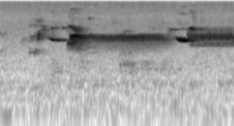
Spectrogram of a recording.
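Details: Male orange-and-black canary sings a drawn-out high trill, sustained thin buzzy notes followed by a sharper bright note near the end, with low background hiss.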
